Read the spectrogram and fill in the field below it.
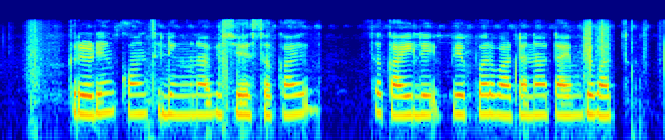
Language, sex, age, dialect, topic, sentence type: Marathi, male, 25-30, Northern Konkan, banking, statement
